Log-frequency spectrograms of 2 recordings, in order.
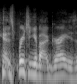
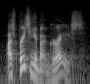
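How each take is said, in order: First: Chuckling through the line; amused laughing repeat. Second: Said in the usual way. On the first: Shown as a demonstration. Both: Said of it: "I wasn't angry".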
